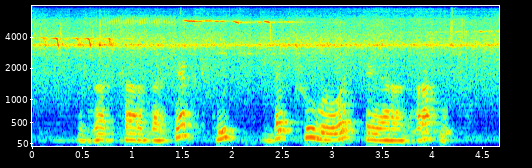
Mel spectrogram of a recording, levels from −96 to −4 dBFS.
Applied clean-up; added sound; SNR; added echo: none; Chirp, tweet; -4 dB; none.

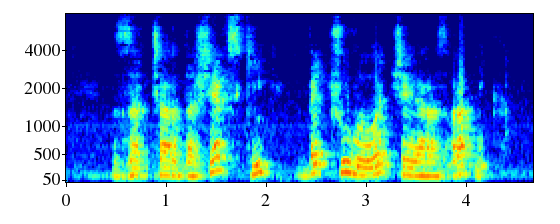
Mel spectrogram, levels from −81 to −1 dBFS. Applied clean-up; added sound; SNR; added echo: none; none; none; none.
